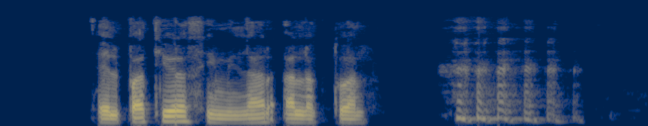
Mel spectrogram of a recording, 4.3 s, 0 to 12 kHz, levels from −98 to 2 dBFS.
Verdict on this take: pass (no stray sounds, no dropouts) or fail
fail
